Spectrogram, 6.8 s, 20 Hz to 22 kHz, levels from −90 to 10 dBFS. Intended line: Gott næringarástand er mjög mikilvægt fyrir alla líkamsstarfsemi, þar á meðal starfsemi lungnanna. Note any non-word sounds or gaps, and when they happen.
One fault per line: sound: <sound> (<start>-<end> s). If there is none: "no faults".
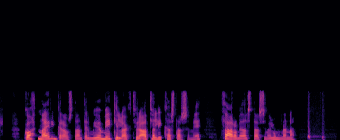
sound: whoosh (6.1-6.5 s)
